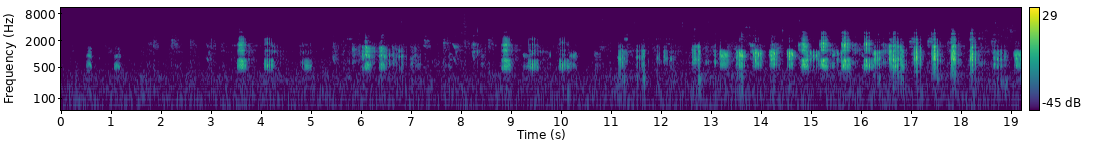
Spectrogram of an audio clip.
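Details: At Asamushi Aquarium, a Tago's brown frog calls in a series of short, throaty pulses. Widely spaced at first, the notes grow denser and louder into rapid, rhythmic runs near the end.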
